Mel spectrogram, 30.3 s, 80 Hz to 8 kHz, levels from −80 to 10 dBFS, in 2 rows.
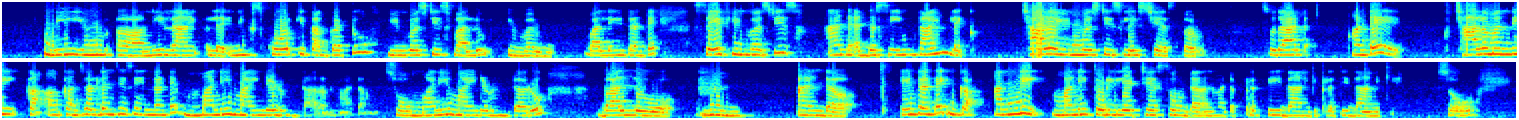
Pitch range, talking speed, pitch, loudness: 235-285 Hz, 105 wpm, 255 Hz, -13 LUFS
